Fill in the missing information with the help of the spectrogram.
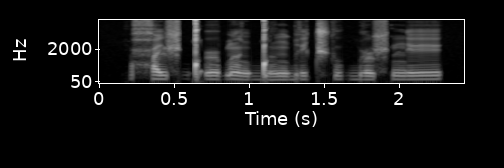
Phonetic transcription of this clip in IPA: ħ i ʂ ǃʼ ə˞ ɓ ɐ̃ ɡ͡ǃ ə̃ ɡ͡b e t͡ʃʼ u ɡ͡b ə˞ ʂ n e

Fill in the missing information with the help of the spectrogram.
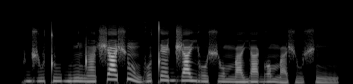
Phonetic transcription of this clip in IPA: d͡ʒ u˧ t u˧ b ĩ˧ d ã˧ ʃ a˦ ʃ ũ˦˨ ɡ o˨˦ t ɛ˦ d͡ʒ a˦ j o˦ ʃ o˦ m a˧ j a˧ ɡ ɔ˧ m a˨ ʃ u˨ ʃ ĩ˨

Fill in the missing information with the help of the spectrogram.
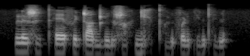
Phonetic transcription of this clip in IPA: ɭ e ʂ ɛ̤ t̪ʰ ɛ f e ʈ ɑ d̪ ɔ̤ ɳ ɡ ʊ ʂ ɔ̤ x ɡ i x t̪ʰ ɔ̤ ɳ f ɔ ɳ k ɛ̤ ɳ t̪ʰ ɛ̤ ɳ

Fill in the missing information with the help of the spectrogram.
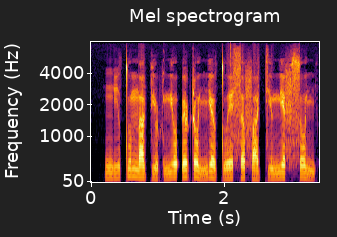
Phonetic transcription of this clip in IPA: ŋ i˧ tʷ ə˥ n̪ ɐ˧ pʲ u˩ ʈ mʲ o˥ ʔ ø˥ ʈ ʊ˥˩ nʲ œ˥˩ tʷ e˧ s ə˧ f ɐ˩ tʲ ʊ˧ mʲ ɛ˥ f s ʊ˥˩ nʲ

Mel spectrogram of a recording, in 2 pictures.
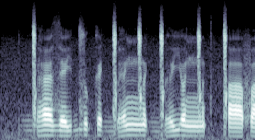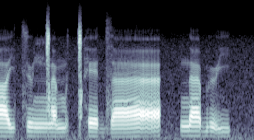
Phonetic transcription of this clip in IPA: ɡ͡ǀ æː z e j d͡z u k ɛ ɡ͡ǀ ɛ ŋ͡ǀ ɘ ɡ͡ǀ ɘ j ə ŋ͡ǀ ɘ t͡s ǀ aː f aː j t͡s ʉ ŋ͡ǀ æ m ə ǀʰ e d͡z æː | n æː b ʉ j

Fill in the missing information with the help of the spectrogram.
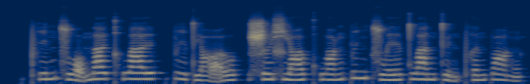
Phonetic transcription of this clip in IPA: pʰ i˧˥ n t͡s w ɔ̰˨˩ n̪ a˥ ɪ̯ kʰ w a˥ ɪ̯ | p i˥˩ t̪ j ɑ̰˨˩˦ ʊ̯ | ʂ ɻ̩˧˥ ɕ j ɑ˧˥ ʊ̯ kʰ w ɑ˧˥ ŋ p i˥ ŋ t͡s w e˧˥ ɪ̯ t̪ w a˥ n t̪ y̰˨˩ n pʰ ə˧˥ n p ɑ˥˩ ŋ

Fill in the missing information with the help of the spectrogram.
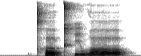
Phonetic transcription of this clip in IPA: kʰ ɔ kʰ i w ɔ

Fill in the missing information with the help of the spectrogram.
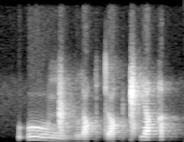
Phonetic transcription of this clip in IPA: ʔ uː˥˧ ŋ͡ǁ ṳ˧˩ l u˩˧ q t u˩˧ q ǁʰ i˥ q

